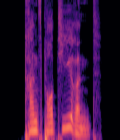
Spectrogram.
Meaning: present participle of transportieren
- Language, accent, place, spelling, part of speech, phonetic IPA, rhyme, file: German, Germany, Berlin, transportierend, verb, [ˌtʁanspɔʁˈtiːʁənt], -iːʁənt, De-transportierend.ogg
